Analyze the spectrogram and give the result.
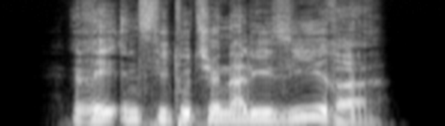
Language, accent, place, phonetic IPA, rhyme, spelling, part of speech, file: German, Germany, Berlin, [ʁeʔɪnstitut͡si̯onaliˈziːʁə], -iːʁə, reinstitutionalisiere, verb, De-reinstitutionalisiere.ogg
- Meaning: inflection of reinstitutionalisieren: 1. first-person singular present 2. singular imperative 3. first/third-person singular subjunctive I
